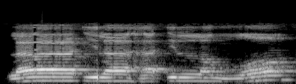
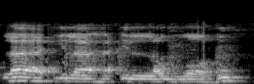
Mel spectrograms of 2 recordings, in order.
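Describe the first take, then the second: First: The final word ends in pausal form, without vowel. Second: The final word keeps its ending vowel, connected onward. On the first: The reader stops after the phrase. "kalau waqaf" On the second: The reader continues without stopping. "kalau tidak waqaf"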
